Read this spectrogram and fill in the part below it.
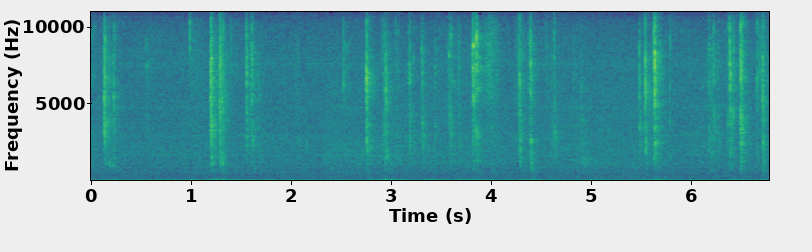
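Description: Rapid, irregular keystrokes clatter on a computer keyboard while someone types code, close and clear over faint background hiss.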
